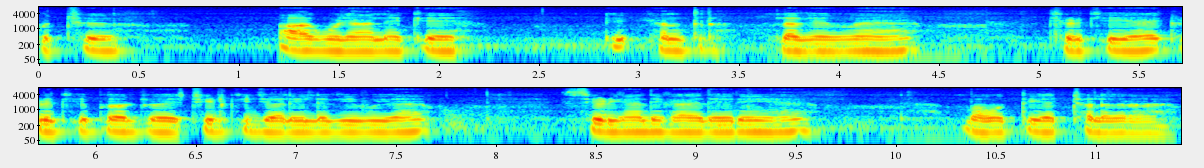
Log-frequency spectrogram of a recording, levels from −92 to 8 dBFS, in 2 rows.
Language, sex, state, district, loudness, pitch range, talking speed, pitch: Hindi, male, Uttar Pradesh, Jyotiba Phule Nagar, -23 LUFS, 110-120 Hz, 155 wpm, 110 Hz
